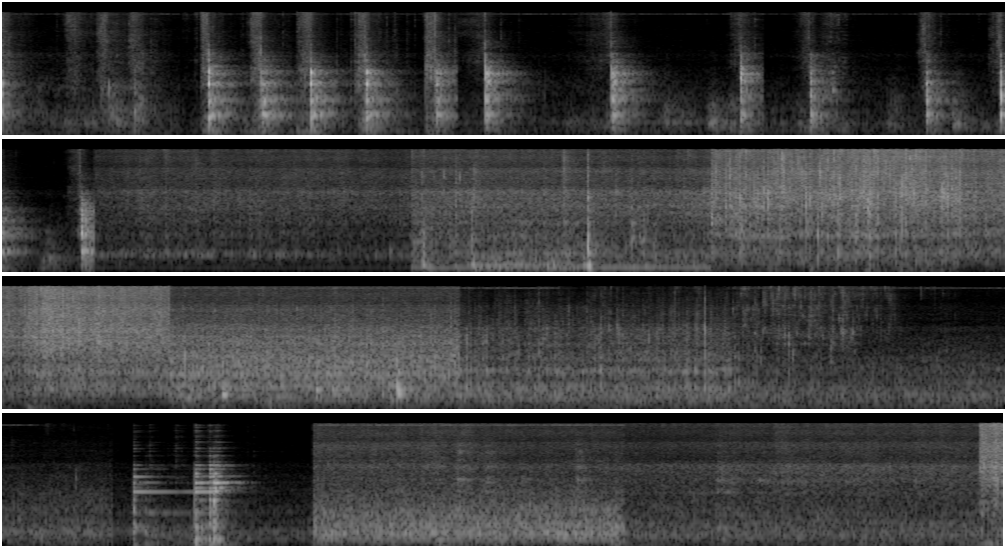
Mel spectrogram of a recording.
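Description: A knife chopping on a wooden cutting board, a dozen or so sharp chops over the first eight seconds. Then diced onion and carrot sizzling in a cast-iron pot, loudest for a few seconds in the middle, with a brief clatter of utensils near the end.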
